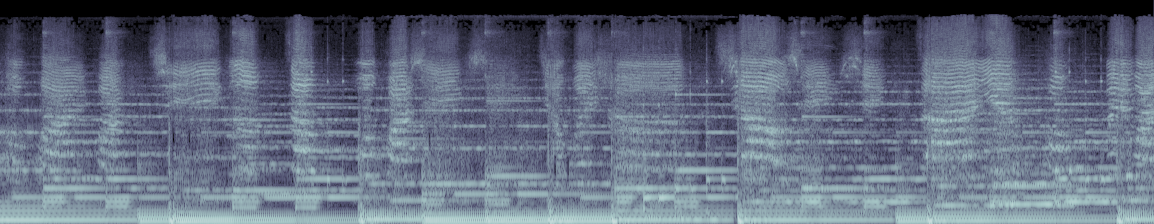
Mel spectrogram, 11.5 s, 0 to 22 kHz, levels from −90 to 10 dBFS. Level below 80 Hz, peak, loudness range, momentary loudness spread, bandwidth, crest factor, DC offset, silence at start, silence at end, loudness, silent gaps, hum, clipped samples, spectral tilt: -18 dBFS; -2 dBFS; 1 LU; 5 LU; 17 kHz; 10 dB; under 0.1%; 0 s; 0 s; -13 LUFS; none; none; under 0.1%; -4 dB/octave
